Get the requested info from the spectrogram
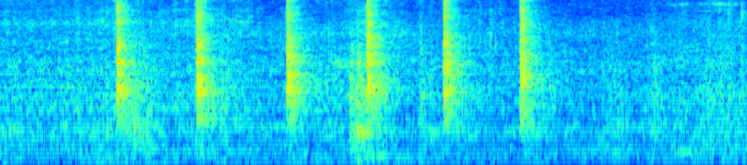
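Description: Hammer blows on metal in a steady rhythm: six sharp strikes a little over half a second apart, starting about a second in, over steady street noise.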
